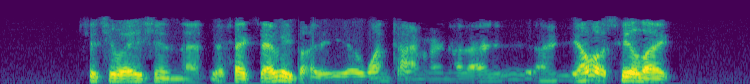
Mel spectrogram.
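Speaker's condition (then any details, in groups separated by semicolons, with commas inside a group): Parkinson's; assessment due in september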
